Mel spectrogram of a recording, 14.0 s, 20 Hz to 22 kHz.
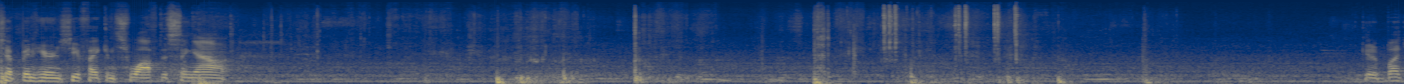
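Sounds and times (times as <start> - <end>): steady low hum: 0.0 - 3.7
knocks and clunks in pickup bed: 1.8 - 2.4.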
